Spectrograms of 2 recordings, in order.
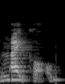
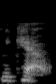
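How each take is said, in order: First: It sounds like the common English name. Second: It follows the Hebrew pronunciation of the name. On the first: "some people call it Michael" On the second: "I looked up the Hebrew pronunciation and it's Michal"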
